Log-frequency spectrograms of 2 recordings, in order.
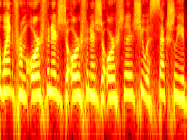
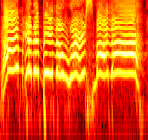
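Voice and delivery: much higher, melodramatic mock wail; dramatic self-pity; 13 semitones higher, 7 dB louder than usual. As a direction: wail it like the world is ending. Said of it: "so I'm like".

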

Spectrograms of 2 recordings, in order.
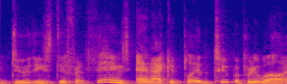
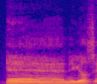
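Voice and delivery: normal talking voice

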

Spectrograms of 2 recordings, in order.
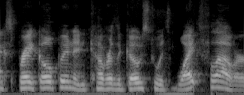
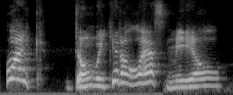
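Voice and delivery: Shaggy voice; 5 semitones higher, 5 dB louder than usual. Acted. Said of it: "Shaggy asks".

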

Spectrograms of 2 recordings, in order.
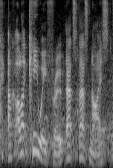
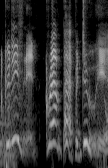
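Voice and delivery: ancient man on phone; 10 semitones higher than usual. Acted. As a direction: draw it out like a very old man. Even older relative answers.

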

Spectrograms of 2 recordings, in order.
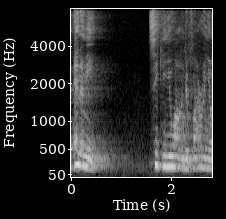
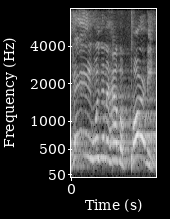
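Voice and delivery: high, loud, delighted call; joyful father; 10 semitones higher, 6 dB louder than usual. Retold or imitated. Father welcoming his lost son home, high and loud with joy. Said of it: "his dad's just like".

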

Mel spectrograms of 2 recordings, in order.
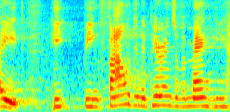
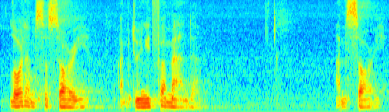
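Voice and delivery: much lower, softer repentance; contrite apology; 12 semitones lower, 6 dB quieter than usual. Retold or imitated. Candy apologizes to the Lord, soft contrite voice. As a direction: confess it softly, humbled.

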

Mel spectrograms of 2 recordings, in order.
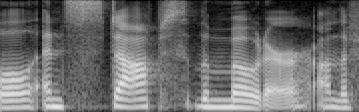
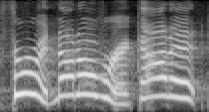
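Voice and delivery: much higher, chirpy Dory echo of "Through it, not over it."; Dory eagerly repeating the warning, much higher; 14 semitones higher, much faster than usual. Retold or imitated. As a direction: parrot the advice back way up high. Dory repeats fish advice.

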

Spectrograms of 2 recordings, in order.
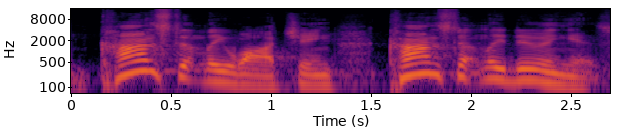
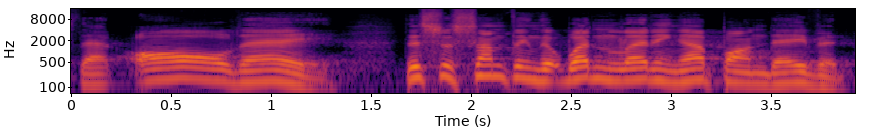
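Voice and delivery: ordinary talk

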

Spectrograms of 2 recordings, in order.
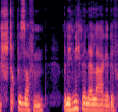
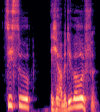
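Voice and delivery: high, loud, cocky remark; cheeky; 7 semitones higher, 9 dB louder than usual. A narrator's reading. Thief handing back the stolen phone, cheeky. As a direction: crow it with brazen cheek. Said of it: "meint er noch frech".

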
